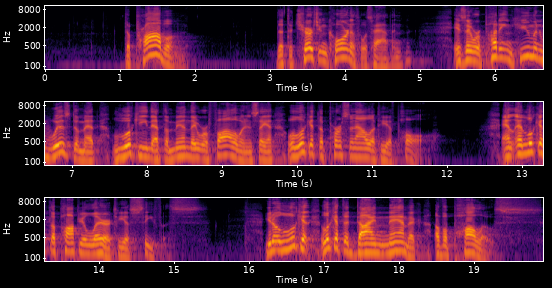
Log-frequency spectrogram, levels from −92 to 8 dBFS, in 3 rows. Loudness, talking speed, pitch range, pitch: -20 LUFS, 150 wpm, 115-175 Hz, 145 Hz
